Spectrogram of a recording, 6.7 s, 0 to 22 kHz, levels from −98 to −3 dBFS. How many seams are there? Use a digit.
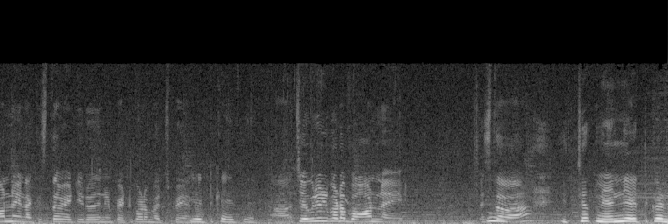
1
